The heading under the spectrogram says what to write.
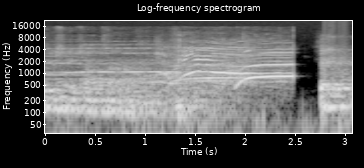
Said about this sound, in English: Fans so stupid, they cheering. They don't even know the show over.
